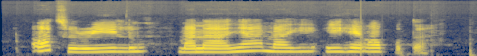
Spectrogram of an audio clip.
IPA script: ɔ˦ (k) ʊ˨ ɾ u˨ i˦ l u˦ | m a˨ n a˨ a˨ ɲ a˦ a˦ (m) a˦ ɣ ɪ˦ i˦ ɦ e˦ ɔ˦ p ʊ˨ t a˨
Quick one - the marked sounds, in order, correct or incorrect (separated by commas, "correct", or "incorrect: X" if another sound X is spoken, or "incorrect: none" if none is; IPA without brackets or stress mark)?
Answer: incorrect: t, correct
